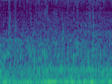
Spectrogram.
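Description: Soft cooked lentils pour into a sambar pot with a steady thick liquid gurgle and bubbling, close and continuous throughout.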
